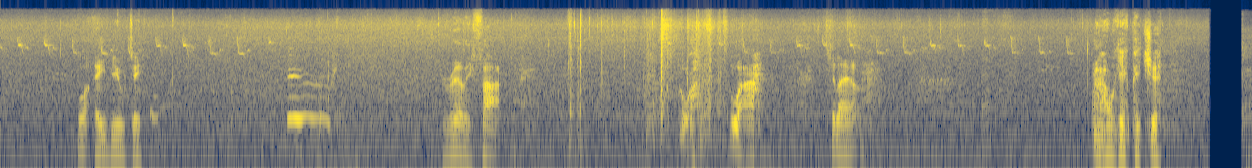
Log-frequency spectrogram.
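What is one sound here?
A young man talks calmly and cheerfully close by.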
